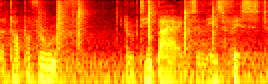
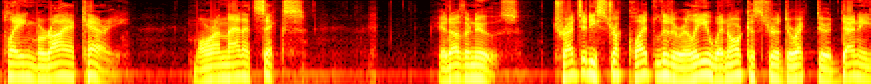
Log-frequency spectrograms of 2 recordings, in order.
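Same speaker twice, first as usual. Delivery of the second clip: louder, higher newscaster voice; news anchor read; 3 semitones higher, 5 dB louder than usual. Acted. Mock anchor Mark Zipper reading the intermission news, bright anchor read.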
